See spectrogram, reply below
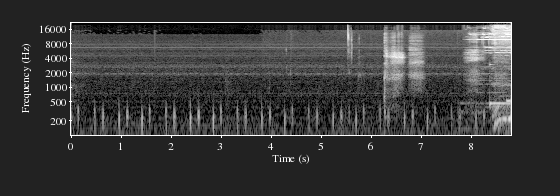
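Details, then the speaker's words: Fetal heartbeat on a monitor in a dramatized film scene, described as the first heartbeat of a pregnancy: rapid, regular thumping pulses at about 140 a minute over a steady hum, with a brief burst of noise near the end. "உயிரோட முதல் துடிப்பு initiation of heart beat சத்தம் கேட்குதாம்"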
